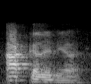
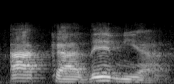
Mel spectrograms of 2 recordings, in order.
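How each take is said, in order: First: The stress is on the fourth-to-last syllable. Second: The stress is on the second-to-last syllable. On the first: The speaker calls it wrong. "também ela deve ser uma sobresdrúcula" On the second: The speaker calls it right. "Sobrou este camarada aqui como sendo a tônica"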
